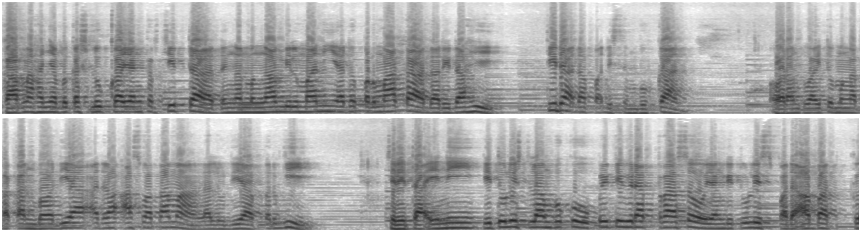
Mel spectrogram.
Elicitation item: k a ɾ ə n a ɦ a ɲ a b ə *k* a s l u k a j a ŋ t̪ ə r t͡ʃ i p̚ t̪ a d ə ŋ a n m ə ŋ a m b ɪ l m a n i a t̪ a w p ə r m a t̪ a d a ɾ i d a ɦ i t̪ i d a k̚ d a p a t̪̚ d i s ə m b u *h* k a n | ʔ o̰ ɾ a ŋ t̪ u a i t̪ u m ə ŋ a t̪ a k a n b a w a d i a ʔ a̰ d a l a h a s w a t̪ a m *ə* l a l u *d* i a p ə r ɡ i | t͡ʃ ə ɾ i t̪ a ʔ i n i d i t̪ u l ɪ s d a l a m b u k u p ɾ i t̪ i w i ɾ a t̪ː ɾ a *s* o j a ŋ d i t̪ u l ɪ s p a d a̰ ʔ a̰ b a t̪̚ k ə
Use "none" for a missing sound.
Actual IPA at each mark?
k, h, a, d, s

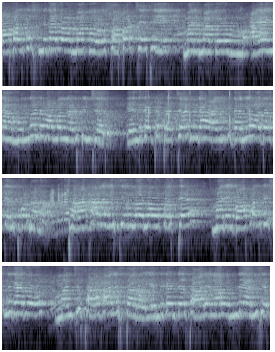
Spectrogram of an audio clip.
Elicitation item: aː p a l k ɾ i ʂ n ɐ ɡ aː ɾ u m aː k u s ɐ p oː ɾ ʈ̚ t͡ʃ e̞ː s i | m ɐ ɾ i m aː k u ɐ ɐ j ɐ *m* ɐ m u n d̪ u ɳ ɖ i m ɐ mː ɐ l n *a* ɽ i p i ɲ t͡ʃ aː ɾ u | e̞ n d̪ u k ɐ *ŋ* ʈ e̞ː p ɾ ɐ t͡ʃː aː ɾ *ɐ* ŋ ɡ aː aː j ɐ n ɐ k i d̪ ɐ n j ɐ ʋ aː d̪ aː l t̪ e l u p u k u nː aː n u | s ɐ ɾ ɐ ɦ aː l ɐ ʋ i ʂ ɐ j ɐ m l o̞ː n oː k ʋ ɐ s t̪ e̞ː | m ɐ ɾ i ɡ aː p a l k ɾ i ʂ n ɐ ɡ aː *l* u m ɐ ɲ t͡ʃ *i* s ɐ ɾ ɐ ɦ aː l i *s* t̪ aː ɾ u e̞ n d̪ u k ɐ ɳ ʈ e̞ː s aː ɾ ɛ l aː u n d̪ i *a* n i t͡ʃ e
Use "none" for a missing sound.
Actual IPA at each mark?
n, ɐ, ɳ, ɐ, ɾ, i, s, ɐ

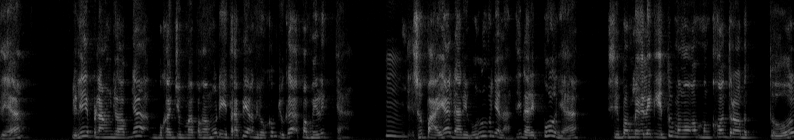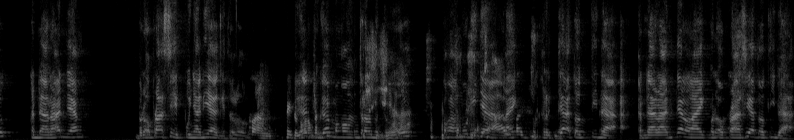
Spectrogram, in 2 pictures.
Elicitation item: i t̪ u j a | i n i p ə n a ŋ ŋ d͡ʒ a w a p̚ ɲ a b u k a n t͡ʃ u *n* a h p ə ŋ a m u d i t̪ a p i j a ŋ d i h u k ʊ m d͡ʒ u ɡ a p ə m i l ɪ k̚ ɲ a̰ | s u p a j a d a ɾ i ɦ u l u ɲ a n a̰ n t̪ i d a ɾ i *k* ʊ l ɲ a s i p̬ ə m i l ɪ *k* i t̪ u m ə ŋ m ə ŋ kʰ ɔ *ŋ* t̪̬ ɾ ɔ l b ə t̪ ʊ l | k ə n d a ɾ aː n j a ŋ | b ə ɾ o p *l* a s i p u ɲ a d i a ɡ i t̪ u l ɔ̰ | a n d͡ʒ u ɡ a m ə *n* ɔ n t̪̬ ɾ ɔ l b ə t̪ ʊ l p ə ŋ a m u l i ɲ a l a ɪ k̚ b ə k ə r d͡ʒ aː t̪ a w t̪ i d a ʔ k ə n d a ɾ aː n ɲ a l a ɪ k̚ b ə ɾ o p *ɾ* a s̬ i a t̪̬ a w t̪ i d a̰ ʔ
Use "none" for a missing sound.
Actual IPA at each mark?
m, p, k, n, ɾ, ŋ, ɾ

